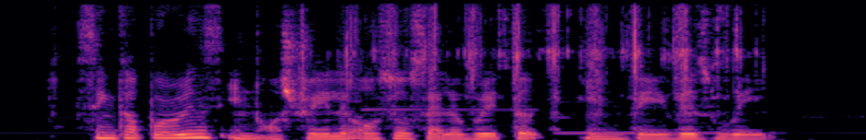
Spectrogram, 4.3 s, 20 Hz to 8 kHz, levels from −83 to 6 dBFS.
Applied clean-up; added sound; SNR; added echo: classical method spectral subtraction.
